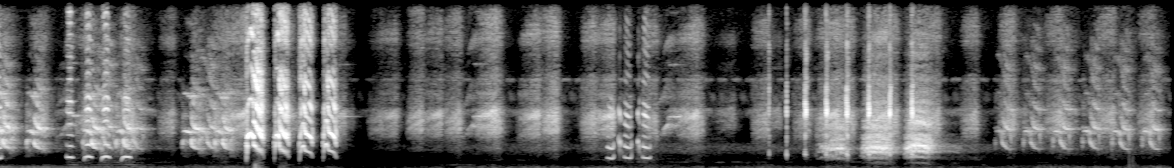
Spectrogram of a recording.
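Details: Indian ringneck parakeet among Alexandrine parrots: quick chirp trills, then a cluster of loud grating screeches, followed by scattered chattering and rhythmic chirps, all high-pitched.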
